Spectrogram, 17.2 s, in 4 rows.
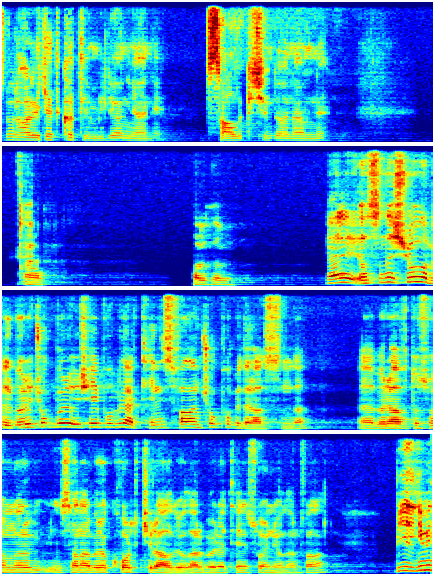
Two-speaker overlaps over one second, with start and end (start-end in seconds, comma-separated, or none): none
